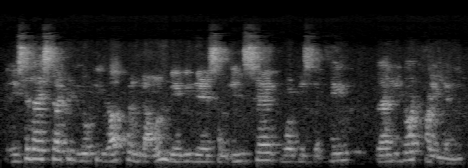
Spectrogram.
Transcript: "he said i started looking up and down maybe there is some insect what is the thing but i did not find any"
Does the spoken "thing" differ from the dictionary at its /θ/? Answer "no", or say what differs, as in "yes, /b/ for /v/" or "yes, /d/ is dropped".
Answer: yes, /t/ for /θ/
